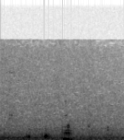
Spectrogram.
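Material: Nothing is struck.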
